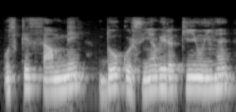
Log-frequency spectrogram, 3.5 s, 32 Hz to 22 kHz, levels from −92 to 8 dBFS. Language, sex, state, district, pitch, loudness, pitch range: Hindi, male, Uttar Pradesh, Lalitpur, 125 Hz, -14 LUFS, 120-130 Hz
